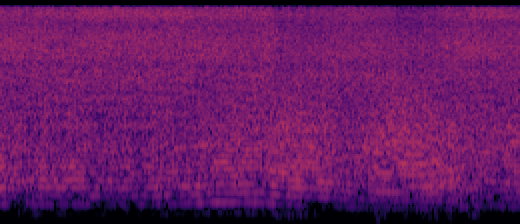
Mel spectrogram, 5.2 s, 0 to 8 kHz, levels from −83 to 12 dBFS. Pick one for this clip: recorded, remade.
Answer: recorded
